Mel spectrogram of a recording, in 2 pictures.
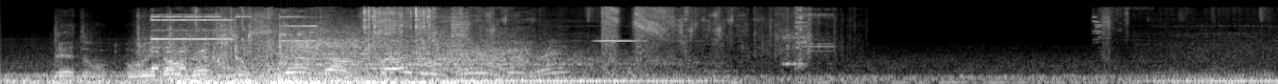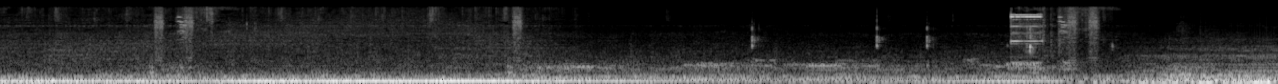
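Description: Short electronic beeps and chirps sound now and then.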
